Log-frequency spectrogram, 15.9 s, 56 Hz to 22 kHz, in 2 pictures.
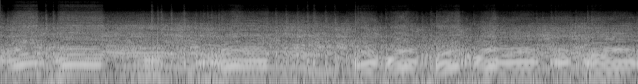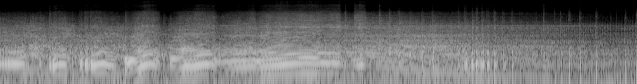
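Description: A Honda CRF125F dirt bike engine screams at full throttle while climbing a steep off-road hill, its loud, steady high-pitched whine rising and falling with the revs, close and continuous throughout.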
